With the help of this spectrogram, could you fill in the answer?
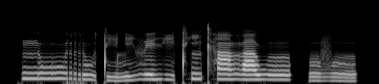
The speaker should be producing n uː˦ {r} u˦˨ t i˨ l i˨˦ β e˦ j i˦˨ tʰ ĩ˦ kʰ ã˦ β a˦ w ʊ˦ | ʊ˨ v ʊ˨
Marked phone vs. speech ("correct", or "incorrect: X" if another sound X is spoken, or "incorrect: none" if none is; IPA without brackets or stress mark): correct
